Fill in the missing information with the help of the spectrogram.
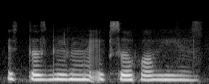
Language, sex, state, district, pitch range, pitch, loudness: Hindi, female, Bihar, Patna, 210-230 Hz, 220 Hz, -13 LUFS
